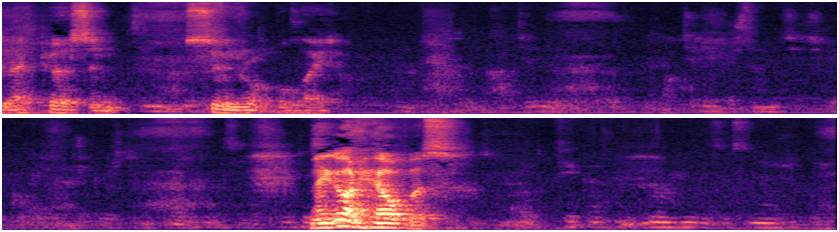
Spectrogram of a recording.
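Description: A middle-aged man speaks calmly in a room with a slight echo.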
